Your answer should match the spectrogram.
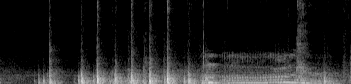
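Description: People's voices: a quick run of laughs, then one drawn-out, pitched vocal sound like an "ooh" that rises, holds and falls away.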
